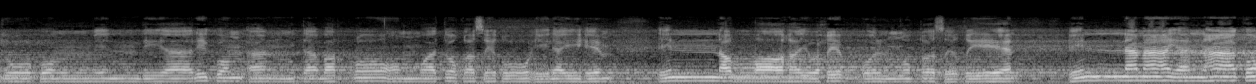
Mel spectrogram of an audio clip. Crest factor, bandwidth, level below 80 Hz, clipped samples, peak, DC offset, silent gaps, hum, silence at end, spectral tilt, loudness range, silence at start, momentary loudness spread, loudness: 16 dB; 10 kHz; -40 dBFS; under 0.1%; 0 dBFS; 0.3%; none; none; 0 s; -5.5 dB/octave; 4 LU; 0 s; 9 LU; -16 LUFS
